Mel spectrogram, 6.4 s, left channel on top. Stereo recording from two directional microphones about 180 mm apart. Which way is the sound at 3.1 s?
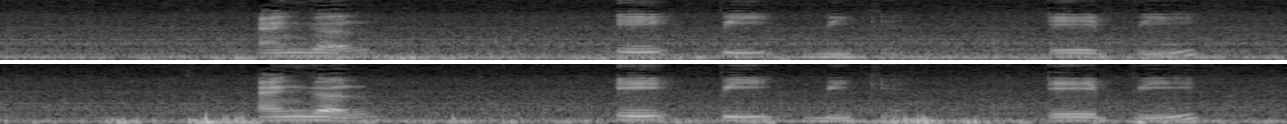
45° right (ahead or behind).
